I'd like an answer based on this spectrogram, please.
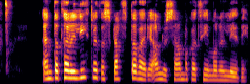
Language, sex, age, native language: Icelandic, female, 40-49, Icelandic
